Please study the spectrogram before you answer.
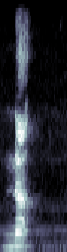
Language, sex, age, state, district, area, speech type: Sindhi, female, 45-60, Maharashtra, Mumbai City, urban, read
